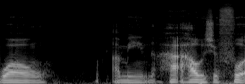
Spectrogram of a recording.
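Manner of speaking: ordinary talk, nothing marked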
